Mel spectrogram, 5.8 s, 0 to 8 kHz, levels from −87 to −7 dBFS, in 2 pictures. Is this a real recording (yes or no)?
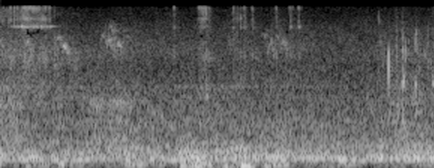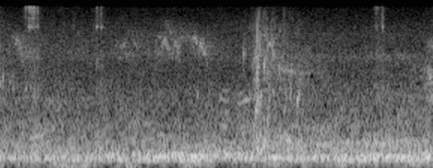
yes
